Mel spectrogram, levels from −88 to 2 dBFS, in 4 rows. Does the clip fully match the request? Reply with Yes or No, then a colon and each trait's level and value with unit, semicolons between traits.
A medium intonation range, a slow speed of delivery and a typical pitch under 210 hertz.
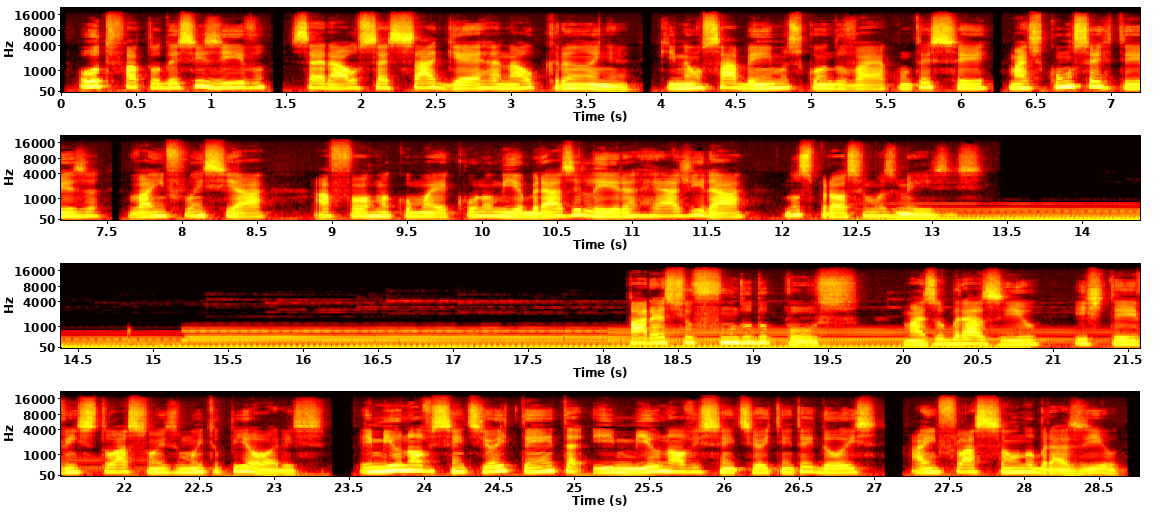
No: wide, 6.5 semitones; slow, 110 wpm; medium, 140 Hz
